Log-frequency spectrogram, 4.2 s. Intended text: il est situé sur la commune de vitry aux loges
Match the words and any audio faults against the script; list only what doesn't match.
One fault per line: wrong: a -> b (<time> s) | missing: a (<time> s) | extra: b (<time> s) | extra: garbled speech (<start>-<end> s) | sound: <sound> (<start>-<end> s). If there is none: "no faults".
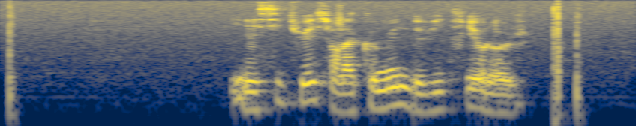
no faults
